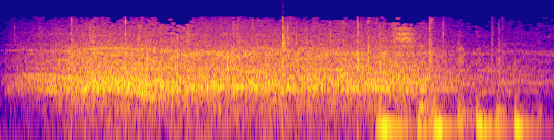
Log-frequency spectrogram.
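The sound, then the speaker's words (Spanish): An audience applauds, a dense, steady wash of clapping with a few cheers, fading slightly as a man's voice starts speaking over it near the end. “Espera, un aplauso, ¿no? Sí.”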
